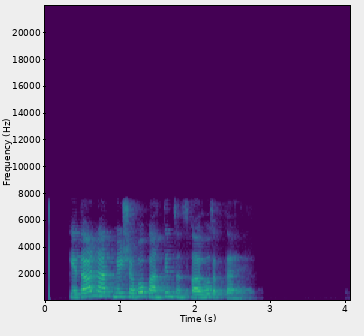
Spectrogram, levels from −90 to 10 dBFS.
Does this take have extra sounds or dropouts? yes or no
no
